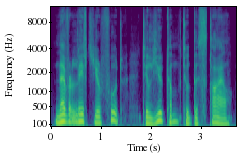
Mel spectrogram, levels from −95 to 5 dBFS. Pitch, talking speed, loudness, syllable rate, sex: 130 Hz, 160 wpm, -21 LUFS, 3.9 syllables/s, male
